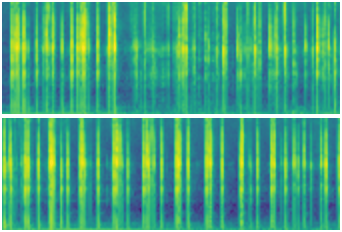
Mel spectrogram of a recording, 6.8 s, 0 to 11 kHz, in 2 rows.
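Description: Long purple nails tap and scratch the metal microphone capsules of an upright Tascam DR-05 recorder. Dozens of quick, dry clicks and scrapes follow one another with almost no ring. The sound is bright and crackly, with a tone around 2.7 kHz and little low end.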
